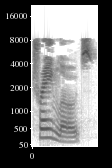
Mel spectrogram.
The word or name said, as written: trainloads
